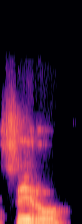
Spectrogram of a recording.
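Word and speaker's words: cero: जीरो को हम कहते हैं सेरो, सेरो।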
